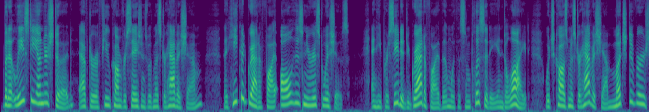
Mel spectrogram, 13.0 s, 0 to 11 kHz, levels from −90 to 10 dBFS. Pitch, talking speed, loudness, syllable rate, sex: 195 Hz, 170 wpm, -20 LUFS, 5.4 syllables/s, female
